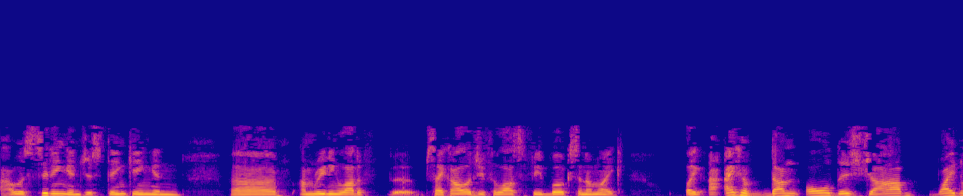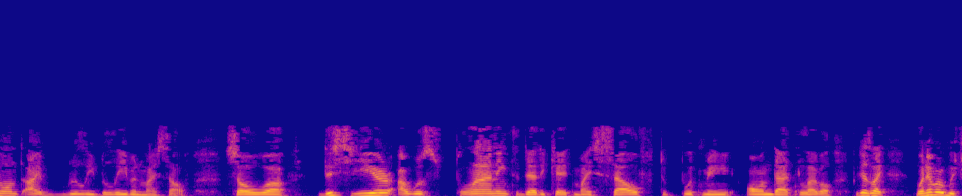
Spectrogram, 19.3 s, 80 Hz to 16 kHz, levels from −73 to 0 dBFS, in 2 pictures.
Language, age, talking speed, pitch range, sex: English, 30-49, 170 wpm, 125-160 Hz, male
